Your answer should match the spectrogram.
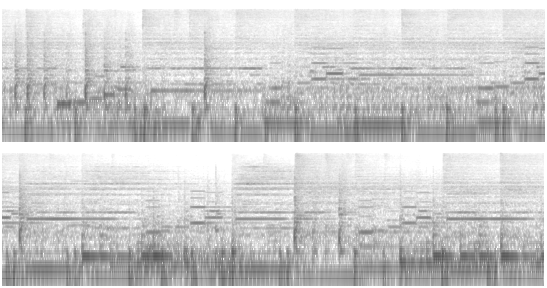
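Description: Live jazz organ trio playing: the organ's bass line with held chords over it, and a drum kit with cymbal and snare strokes throughout, with electric guitar. The sustained organ chords come forward in the second half.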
